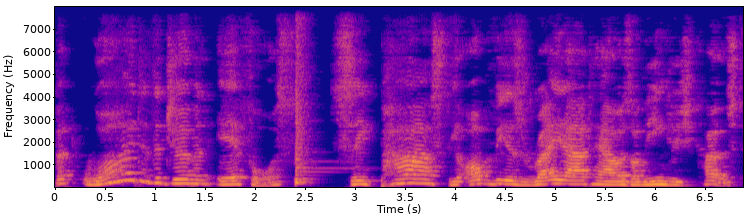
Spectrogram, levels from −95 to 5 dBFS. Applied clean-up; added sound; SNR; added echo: classical method WPE with log-MMSE.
